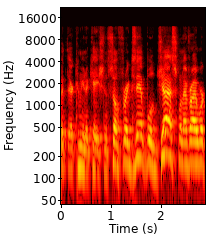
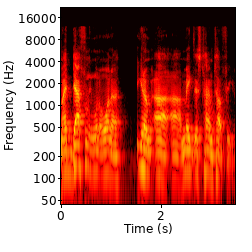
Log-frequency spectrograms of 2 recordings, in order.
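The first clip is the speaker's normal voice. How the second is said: lower, sympathetic voice, softening toward the end; sincere condolence; 4 semitones lower than usual. Shown as a demonstration. Salesman to a homeowner who lost his wife, sincere sympathy. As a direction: gently offer heartfelt condolences. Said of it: "put my hand on my chest".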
